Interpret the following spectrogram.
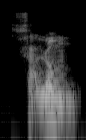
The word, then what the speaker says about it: Shalom: Por eso es de que ellos en la traducción no ponen Jehová Shalom, sino que lo que ponen es Jehová Salom.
